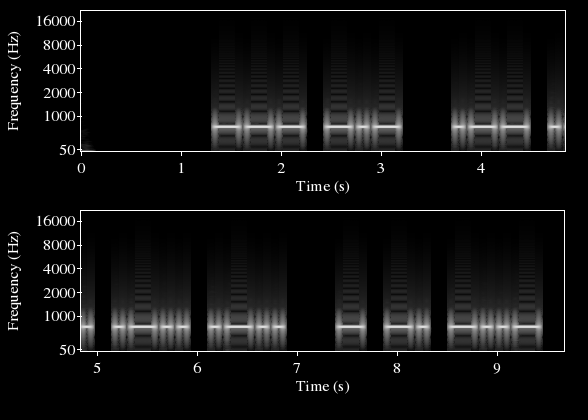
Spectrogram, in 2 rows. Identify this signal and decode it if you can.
Morse code, heard as a keyed tone, about 15 wpm, 700 Hz. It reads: OK WILL TNX
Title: Practice QSO - Exchange 4 - Ending - 15wpm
